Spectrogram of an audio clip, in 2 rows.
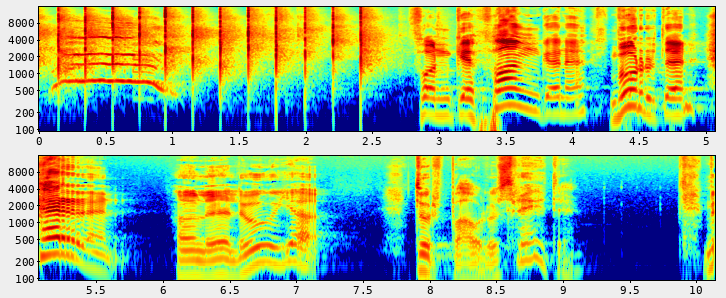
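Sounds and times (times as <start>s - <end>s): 
hand clapping at a sermon in a church: 0.0s - 2.8s
speech: 2.9s - 9.2s, 9.9s - 10.1s.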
